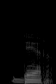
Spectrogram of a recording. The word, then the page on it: der: Biak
